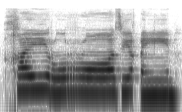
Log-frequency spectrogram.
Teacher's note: را موٹا کر کے پر کر کے پڑھا جائے گا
